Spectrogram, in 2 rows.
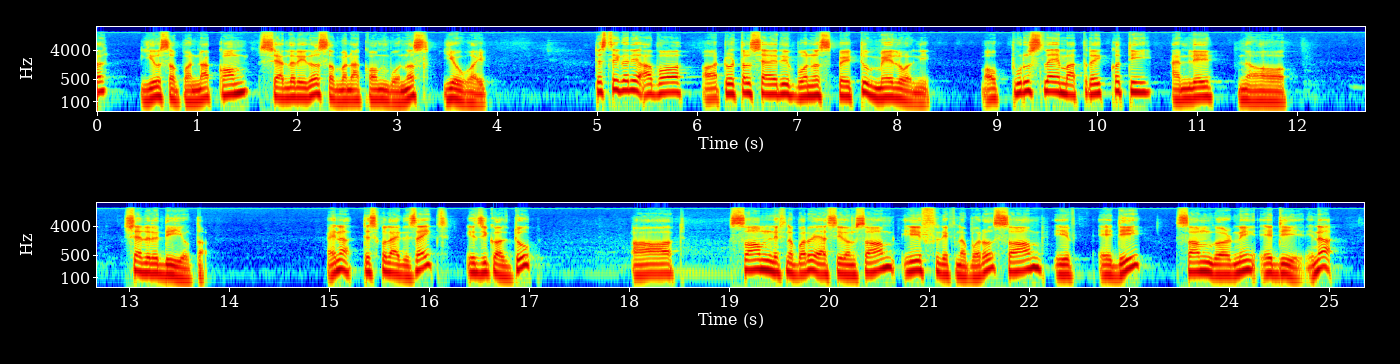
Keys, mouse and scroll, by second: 0.9 click, 16.4 =, 19.4-21.9 typing.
